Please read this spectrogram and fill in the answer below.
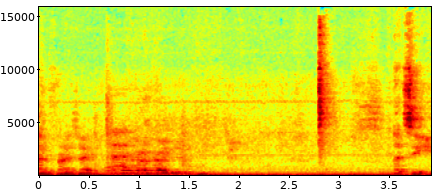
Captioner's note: laughter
